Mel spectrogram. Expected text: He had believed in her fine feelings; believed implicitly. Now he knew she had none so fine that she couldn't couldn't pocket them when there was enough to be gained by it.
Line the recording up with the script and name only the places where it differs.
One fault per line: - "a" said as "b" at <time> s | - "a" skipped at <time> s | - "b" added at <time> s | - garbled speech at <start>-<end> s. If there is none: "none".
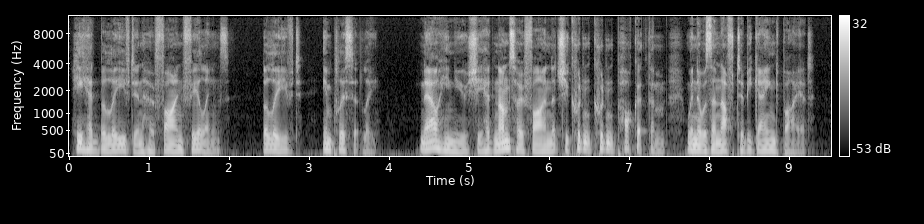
none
